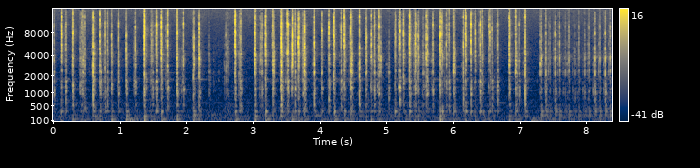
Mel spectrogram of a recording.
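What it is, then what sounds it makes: Mechanical keyboard with PBT plastic keycaps. Fingertips type continuously on a full-size Ducky One 2 mechanical keyboard with a white case, MX Brown switches and custom artisanal PBT plastic keycaps. The result is a rapid, steady stream of short clacks with a solid low thock under each press and bright, crisp tops that die away almost instantly.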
